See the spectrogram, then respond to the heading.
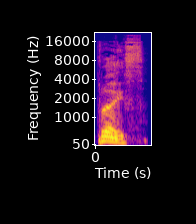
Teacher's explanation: But notice how the eth on that last one is voiceless.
